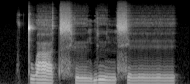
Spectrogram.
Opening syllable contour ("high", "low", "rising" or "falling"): falling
